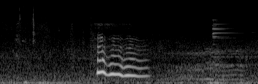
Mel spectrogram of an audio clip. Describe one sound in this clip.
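A puppy whines with a short falling cry.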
